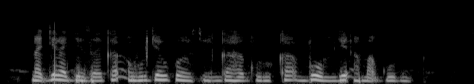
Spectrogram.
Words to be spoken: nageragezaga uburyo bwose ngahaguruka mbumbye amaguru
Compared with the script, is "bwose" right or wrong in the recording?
right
